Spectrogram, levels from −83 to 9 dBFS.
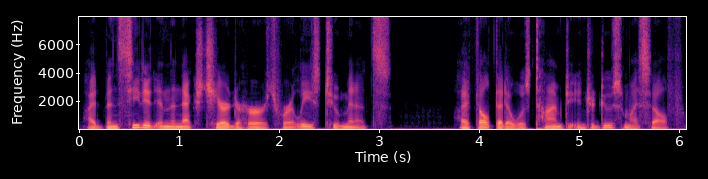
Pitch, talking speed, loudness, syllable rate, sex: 110 Hz, 235 wpm, -17 LUFS, 5.8 syllables/s, male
